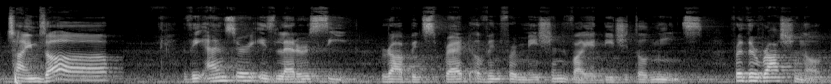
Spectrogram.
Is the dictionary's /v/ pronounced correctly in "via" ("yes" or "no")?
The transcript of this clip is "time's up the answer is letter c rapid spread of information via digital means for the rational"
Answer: yes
